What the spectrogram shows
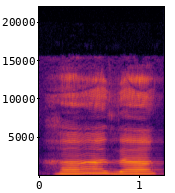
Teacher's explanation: ہا کو 2 کاؤنٹ، دال کو 2 کاؤنٹ · دال میں نو بزنگ ساؤنڈ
